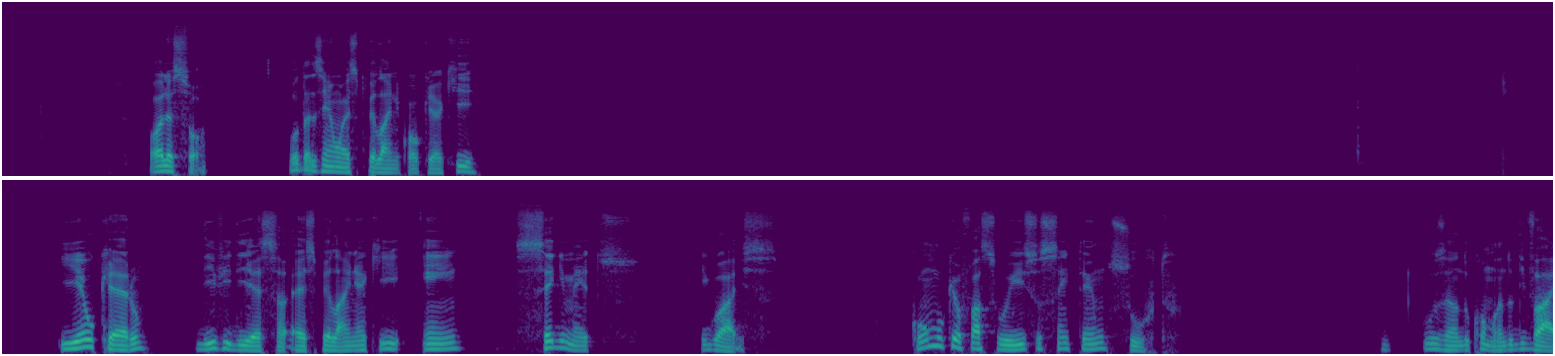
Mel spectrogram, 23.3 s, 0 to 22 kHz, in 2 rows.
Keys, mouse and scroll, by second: 0.1 Escape, 0.3 Escape, 0.4 Escape, 2.3-3.2 typing, 4.3 click, 4.7 click, 5.0 click, 5.2 click, 5.5 click, 5.7 click, 6.0 click, 6.2 click, 6.5 click, 6.7 click, 6.9 click, 7.2 click, 7.6 click, 8.1 click, 10.0 KP_Enter.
